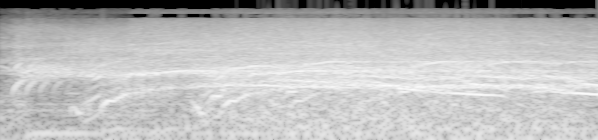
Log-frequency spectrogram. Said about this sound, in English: Suddenly, the Aleya appeared, her eyes glowing with fury. She let out a blood curdling scream, and the ground shook beneath their feet.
